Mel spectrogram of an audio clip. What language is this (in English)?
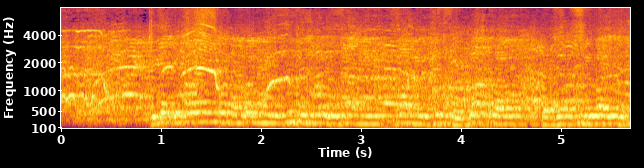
Ukrainian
